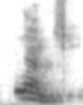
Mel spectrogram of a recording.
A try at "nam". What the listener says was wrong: No tongue, just throat. Nam. High tone. Nam.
